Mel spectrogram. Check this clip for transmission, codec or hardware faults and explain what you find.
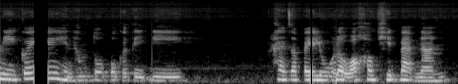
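Two kinds of fault turn up in this speech clip: two dropouts and two stutters.

Bluetooth stall, 0.34 to 0.49 s and 3.10 to 3.13 s: the wireless buffer likely ran dry while delayed packets were resent, so the sound cuts to silence for 146 ms and then 25 ms before resuming.

Repeated buffer, 1.52 s and 3.34 to 3.36 s: fresh audio arrived late and the device replayed its last 5.8 ms block, which fits a 256-sample buffer. It played once more at 1.52 s, a brief click costing about 5 ms, and four more times at 3.34 s, a short buzz costing about 20 ms.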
